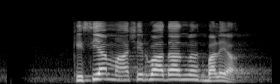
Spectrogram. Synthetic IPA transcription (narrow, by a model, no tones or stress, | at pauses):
kisijamːaːʃiɾʋaːd̪aːt̪məbɐleja̰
